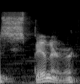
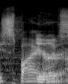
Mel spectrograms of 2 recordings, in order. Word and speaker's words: Spiner: the is real upset you pronounced his last name spinner Spiner how do you say it it's probably Spiner I'm just terrible General it's like a uh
